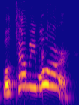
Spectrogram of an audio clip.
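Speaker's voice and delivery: high, curious voice of a willing buyer; interested customer. Retold or imitated. Customer finally opening up to the salesman, curiously. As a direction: lift it into a curious invitation.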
